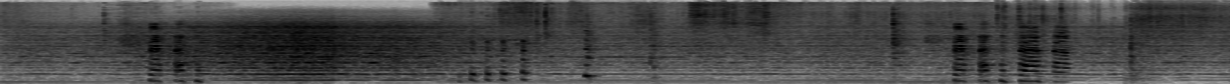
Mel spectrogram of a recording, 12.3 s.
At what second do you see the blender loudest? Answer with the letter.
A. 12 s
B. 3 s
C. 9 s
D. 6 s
B.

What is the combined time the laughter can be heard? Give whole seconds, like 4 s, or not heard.
4 s.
